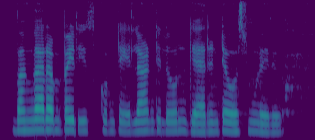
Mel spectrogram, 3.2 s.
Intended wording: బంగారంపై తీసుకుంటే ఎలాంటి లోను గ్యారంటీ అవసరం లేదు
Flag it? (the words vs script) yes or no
no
